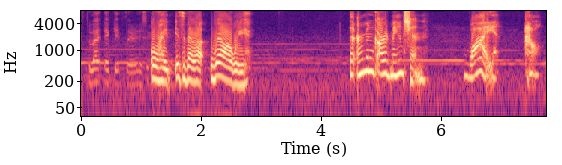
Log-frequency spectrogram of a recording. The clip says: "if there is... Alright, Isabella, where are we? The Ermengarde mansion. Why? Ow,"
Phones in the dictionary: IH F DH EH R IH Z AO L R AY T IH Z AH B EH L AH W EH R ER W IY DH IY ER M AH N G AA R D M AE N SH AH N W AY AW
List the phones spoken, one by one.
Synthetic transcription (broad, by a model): AO L R AY T IH Z AH B EH L AH W EH R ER W IY DH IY ER M AH N G AA R D M AE N SH AH N W AY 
